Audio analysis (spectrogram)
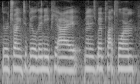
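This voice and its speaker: Woman in her 30s from romania, kinda low voice, rambles with tons of ums and likes, founder talking in an office. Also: monotone, brisk, a little mellow, slight background noise. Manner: rambling, many fillers like "um" and "like". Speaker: startup founder and CEO. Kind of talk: casual interview answers.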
